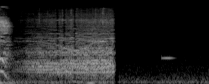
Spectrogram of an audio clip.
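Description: Radio broadcast through a car stereo: a sustained sound rings on for about a second, then cuts off abruptly to near silence. One short high beep follows a little past halfway.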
